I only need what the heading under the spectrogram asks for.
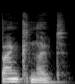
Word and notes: banknote: British English

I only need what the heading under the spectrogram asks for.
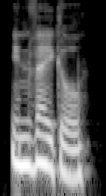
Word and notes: inveigle: British English

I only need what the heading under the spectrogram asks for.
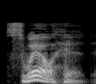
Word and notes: swellhead: British English

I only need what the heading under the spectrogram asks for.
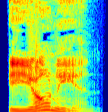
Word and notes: aeonian: British English

